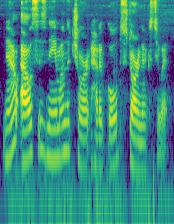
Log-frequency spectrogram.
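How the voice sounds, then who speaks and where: A woman reading a picture book aloud to young children in an expressive, simple storytelling manner. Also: lowish voice, moderate pace, a little hiss or hum. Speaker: children's storytime host, gymnastics coach.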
